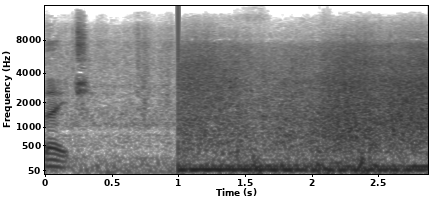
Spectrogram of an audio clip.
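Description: A boat engine rumbles steadily out on open water.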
